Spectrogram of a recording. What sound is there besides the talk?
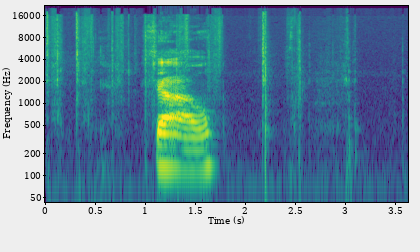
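playing cards being given a false overhand shuffle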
